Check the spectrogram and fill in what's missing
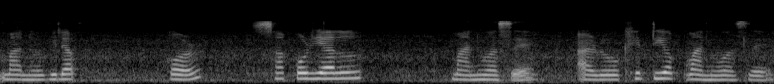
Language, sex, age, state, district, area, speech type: Assamese, female, 30-45, Assam, Darrang, rural, spontaneous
